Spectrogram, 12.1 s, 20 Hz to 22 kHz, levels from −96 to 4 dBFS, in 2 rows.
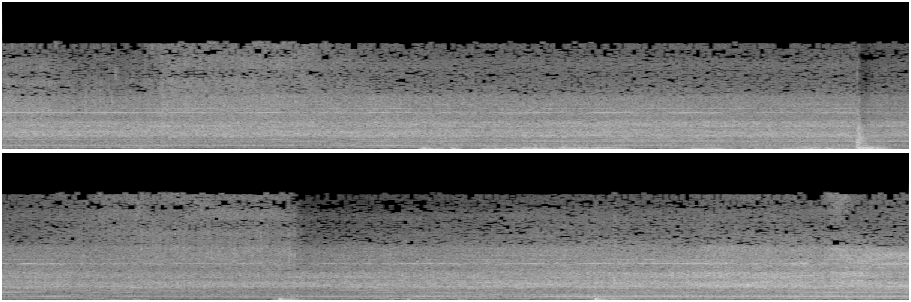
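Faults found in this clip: No audible faults found.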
